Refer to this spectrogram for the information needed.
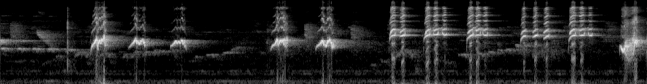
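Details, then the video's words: White-rumped shama, a champion bird with a loud, powerful voice and a spicy fill-in repertoire, delivers slurred whistles in pairs. A short pause follows, then a run of crisp, rapid, high chipping notes that grows busier toward the end. "MURAI BATU juara isian super PEDAS_suara lantang dan keras"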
